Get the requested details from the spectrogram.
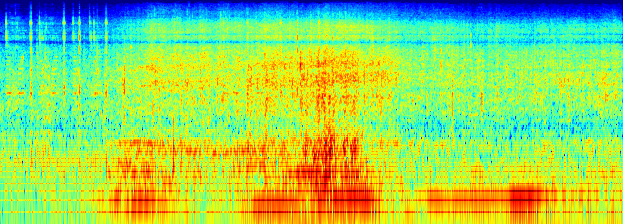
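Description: Tyres squelch and splash through mud.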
